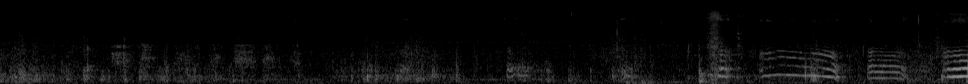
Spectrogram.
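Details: Lucy's two-week-old puppies nursing indoors; quiet shuffling and suckling noises for most of the stretch, then several short high whining squeaks with rising-falling harmonics near the end.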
